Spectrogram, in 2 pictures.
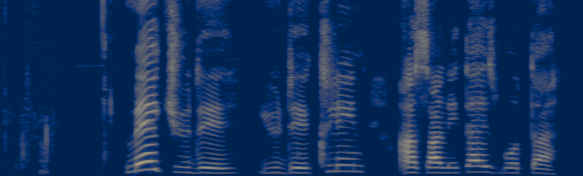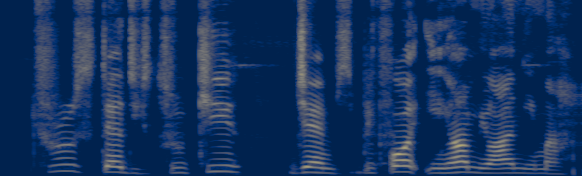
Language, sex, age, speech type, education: Nigerian Pidgin, female, 15-29, spontaneous, tertiary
